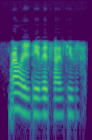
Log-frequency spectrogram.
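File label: Raleigh Police Southeast District Dispatch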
